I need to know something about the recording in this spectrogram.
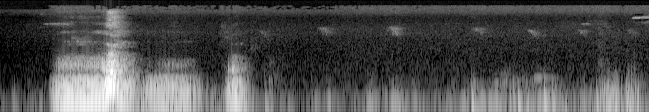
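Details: Female Beagle Smudge at home, alerting that her owner is almost back from a surf; one long, rough bark with a growly edge, then a shorter bark, followed by faint low rumbling and small noises.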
